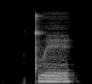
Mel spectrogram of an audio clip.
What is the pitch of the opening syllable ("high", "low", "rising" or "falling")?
low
